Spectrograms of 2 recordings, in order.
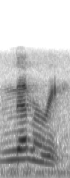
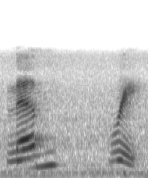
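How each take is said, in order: First: The word is said with three syllables. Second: The word is said with two syllables.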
